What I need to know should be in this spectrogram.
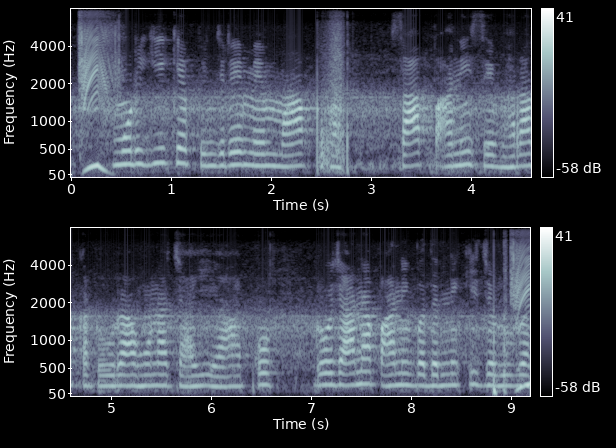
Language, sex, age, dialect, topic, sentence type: Hindi, female, 31-35, Awadhi Bundeli, agriculture, statement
